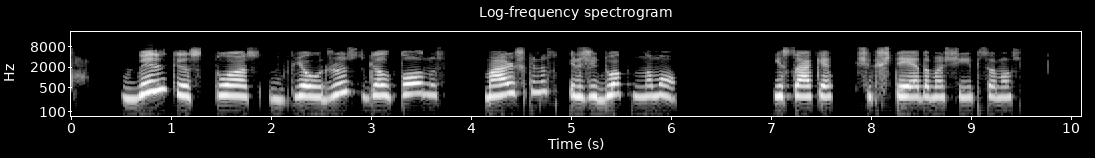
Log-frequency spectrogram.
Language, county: Lithuanian, Vilnius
